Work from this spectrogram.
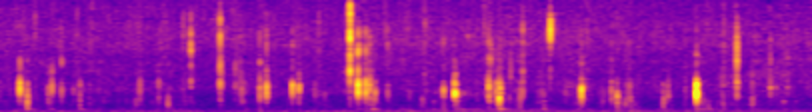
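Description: A wooden spoon stirs and scoops solid wooden beads, acorns and leaf pieces in a full wooden bowl. Quiet, dry clicks and clacks patter irregularly throughout, with short bright ticks and almost no low end or ring.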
